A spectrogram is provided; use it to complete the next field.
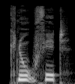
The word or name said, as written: knofedt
